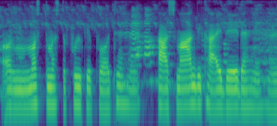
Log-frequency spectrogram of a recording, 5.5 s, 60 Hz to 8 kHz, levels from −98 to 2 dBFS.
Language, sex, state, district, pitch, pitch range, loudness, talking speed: Hindi, male, Chhattisgarh, Balrampur, 125 Hz, 125-140 Hz, -23 LUFS, 120 wpm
